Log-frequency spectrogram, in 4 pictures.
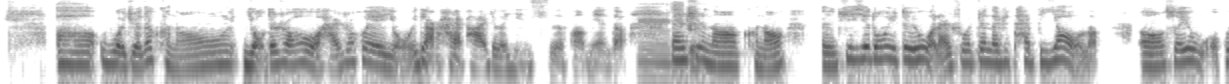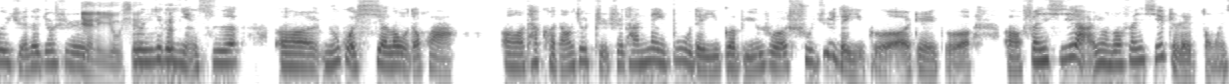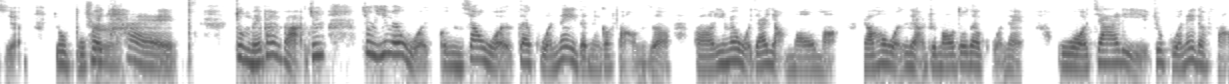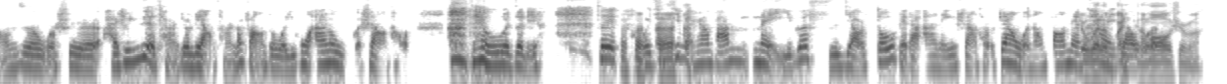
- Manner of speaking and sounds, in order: tsk; laugh; laugh
- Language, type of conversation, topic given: Chinese, podcast, 家里电器互联会让生活更方便还是更复杂？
